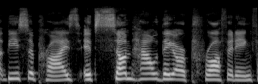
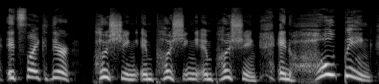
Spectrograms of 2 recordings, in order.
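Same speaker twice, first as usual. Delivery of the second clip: normal talking voice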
